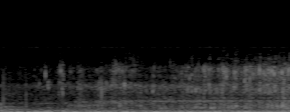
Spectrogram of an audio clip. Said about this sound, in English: Come along to the bathroom and I'll show you. Now look. I'll just pour a few of these flakes into the basin and turn on the water.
